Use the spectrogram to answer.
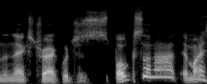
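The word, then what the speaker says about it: Spöksonat: we have officially found ourselves on the next track, which is Spokesonat. Am I saying that right? I think. Spokesonat. Not. I think so. Would be a long O there with the umlaut.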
